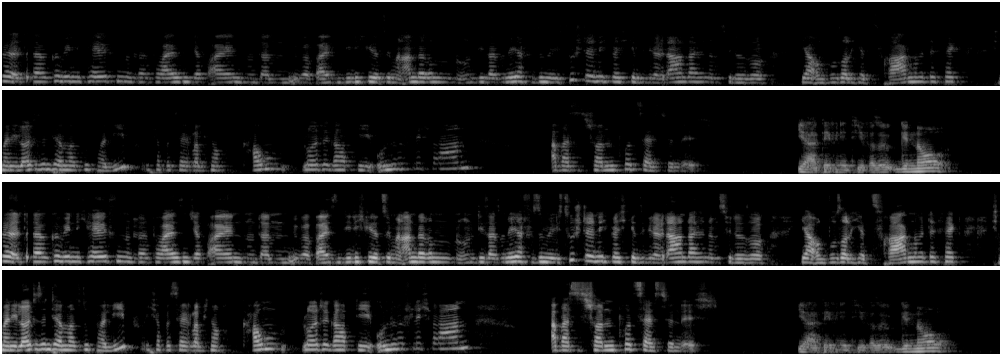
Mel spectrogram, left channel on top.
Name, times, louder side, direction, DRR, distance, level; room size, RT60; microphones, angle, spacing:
voice 1, 0.0-7.6 8.0-9.5 10.0-14.7 15.5-17.1, right 8 dB, 85° right, 0.3 m, -30 dB
voice 2, 17.9-19.5, left 2 dB, 35° left, 0.6 m, -32 dB
6.2 x 5.6 x 2.7 m
head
